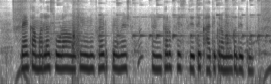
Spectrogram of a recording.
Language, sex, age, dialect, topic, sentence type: Marathi, female, 18-24, Varhadi, banking, statement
